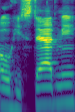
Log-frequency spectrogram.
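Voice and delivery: ordinary talk, nothing marked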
